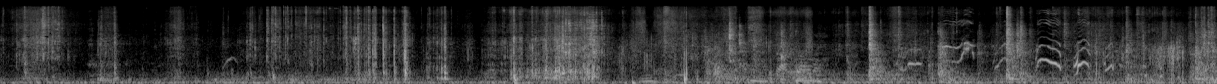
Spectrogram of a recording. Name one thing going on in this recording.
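A wooden box scrapes and knocks on gravel.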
